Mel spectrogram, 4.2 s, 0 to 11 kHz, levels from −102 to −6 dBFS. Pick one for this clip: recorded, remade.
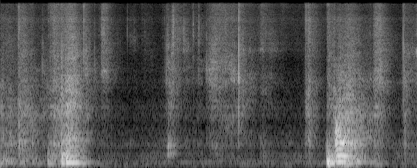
remade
